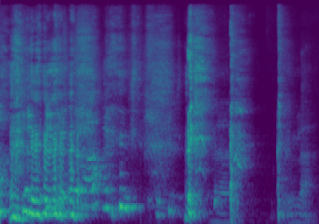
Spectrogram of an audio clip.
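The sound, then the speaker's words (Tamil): A close, loud fit of coughing: several harsh, rough bursts in quick succession, trailing into a couple of shorter coughs after a brief pause. “corona இல்லை மக்களே”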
